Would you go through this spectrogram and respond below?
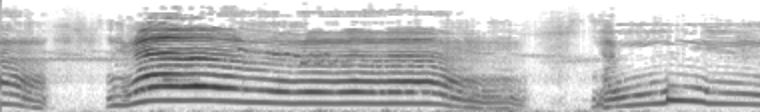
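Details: Mating feral cats on a Japanese cat island, one giving a long sustained moaning yowl of nearly three seconds, steady then dropping, followed by a shorter rising wail; little else audible.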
